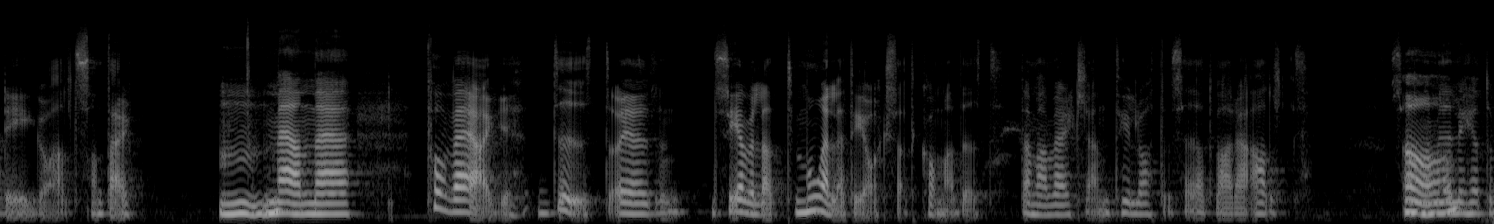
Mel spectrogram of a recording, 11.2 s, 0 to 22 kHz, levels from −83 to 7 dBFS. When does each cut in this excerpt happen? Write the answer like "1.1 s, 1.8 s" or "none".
none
